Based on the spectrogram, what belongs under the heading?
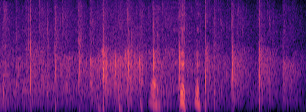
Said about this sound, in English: I think it's good to applaud the first person to ask a question.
